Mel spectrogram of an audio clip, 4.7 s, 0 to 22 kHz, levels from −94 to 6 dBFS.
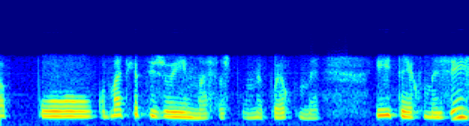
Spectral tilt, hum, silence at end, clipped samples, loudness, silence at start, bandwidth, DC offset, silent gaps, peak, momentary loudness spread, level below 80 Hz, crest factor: -7 dB/octave; none; 0 s; under 0.1%; -29 LUFS; 0 s; 3.8 kHz; under 0.1%; none; -14 dBFS; 18 LU; -74 dBFS; 16 dB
